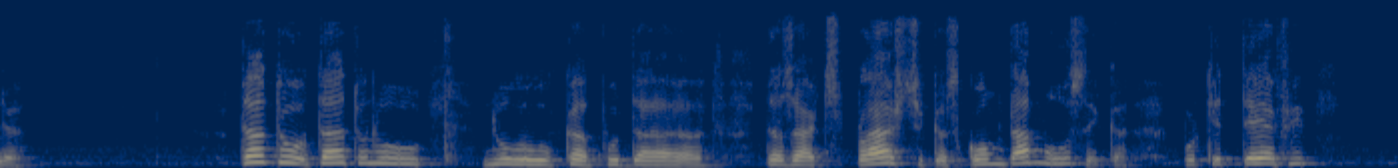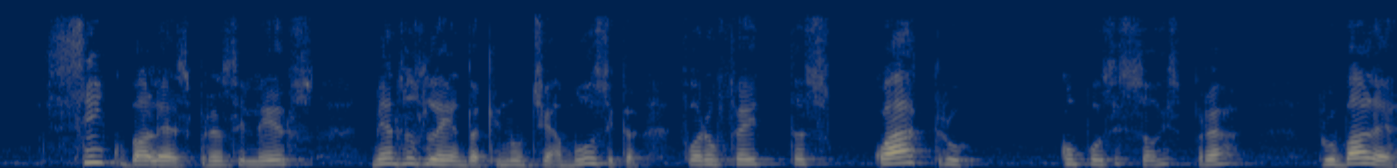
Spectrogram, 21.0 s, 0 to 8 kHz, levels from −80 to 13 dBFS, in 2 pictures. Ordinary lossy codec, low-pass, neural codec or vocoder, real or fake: AAC, 48 kbps; 7.2 kHz; codec, 16 kHz, 16 kbps, FunCodec, trained on LibriTTS, 50 frames a second; fake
